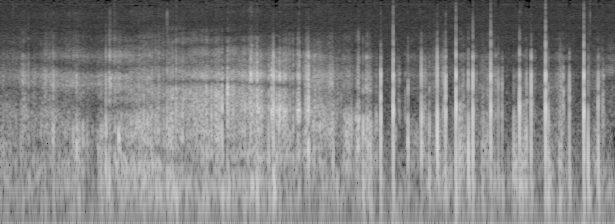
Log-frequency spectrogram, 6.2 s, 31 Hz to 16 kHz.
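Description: Fingertips and nails tap and scratch the top of a round white plastic jar lid with a printed label, hollow underneath and lying on a mat. A soft, crackly scratching fills the first half, then gives way to a quick run of sharp, dry taps with a short hollow plastic tone around 770 Hz.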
